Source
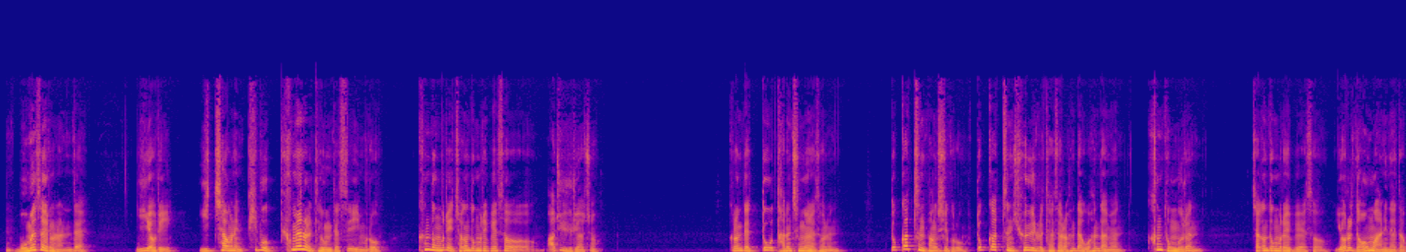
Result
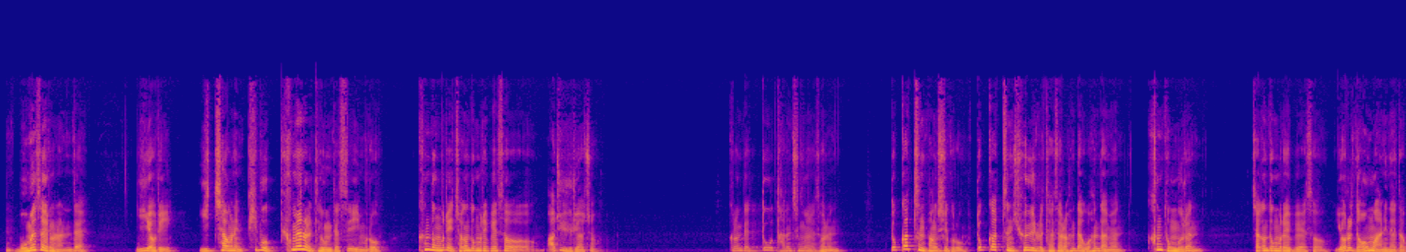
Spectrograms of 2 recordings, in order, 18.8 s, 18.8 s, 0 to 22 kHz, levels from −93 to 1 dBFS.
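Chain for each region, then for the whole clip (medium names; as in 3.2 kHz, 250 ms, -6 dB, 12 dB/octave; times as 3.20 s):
7.90–10.95 s: compression 3:1, threshold -32 dBFS + feedback delay 91 ms, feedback 39%, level -18.5 dB
whole clip: none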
